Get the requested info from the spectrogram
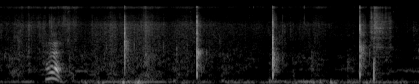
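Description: A short rising-and-falling voice sound about half a second in, then a series of sharp dry crunches about every three-quarters of a second: footsteps on dry grass and dead plantain leaves.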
